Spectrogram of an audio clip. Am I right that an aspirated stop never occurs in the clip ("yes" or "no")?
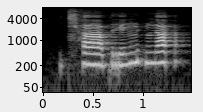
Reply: no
